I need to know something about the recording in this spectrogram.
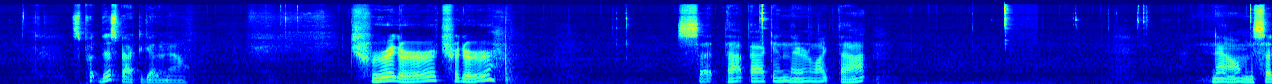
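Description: Small metal parts click and scrape against each other.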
